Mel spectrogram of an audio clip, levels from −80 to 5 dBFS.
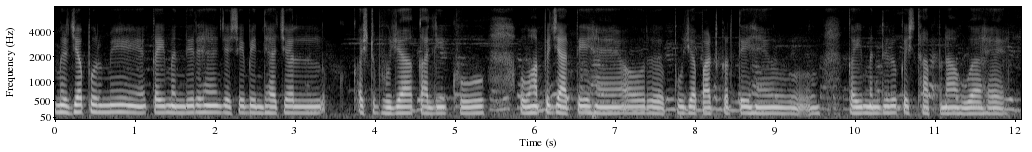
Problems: constant background noise, continuous background conversations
